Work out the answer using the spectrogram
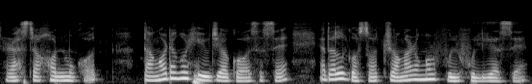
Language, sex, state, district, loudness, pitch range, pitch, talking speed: Assamese, female, Assam, Kamrup Metropolitan, -14 LUFS, 170-210 Hz, 180 Hz, 155 wpm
